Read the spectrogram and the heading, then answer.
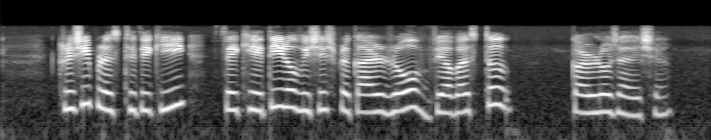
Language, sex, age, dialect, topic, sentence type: Maithili, female, 56-60, Angika, agriculture, statement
